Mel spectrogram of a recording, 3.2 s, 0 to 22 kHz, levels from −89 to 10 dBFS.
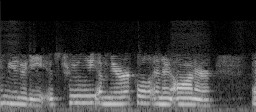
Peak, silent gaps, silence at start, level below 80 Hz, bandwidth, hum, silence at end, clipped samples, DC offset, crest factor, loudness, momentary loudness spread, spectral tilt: -4 dBFS; none; 0 s; -48 dBFS; 5.6 kHz; none; 0 s; under 0.1%; under 0.1%; 14 dB; -18 LUFS; 10 LU; -8 dB/octave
